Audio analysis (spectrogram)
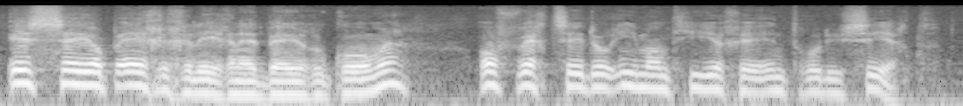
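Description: An actor playing a shrewd, composed French police inspector in a radio play, speaking formally with measured insistence. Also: male voice, medium pitch, expressive, dark tone, natural voice. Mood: stern, probing.

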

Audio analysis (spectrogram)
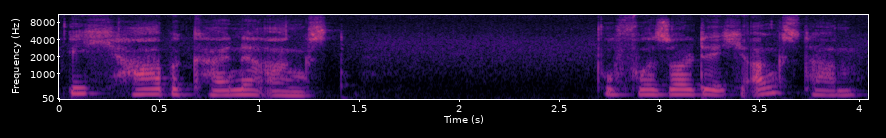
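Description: An actress in an intimate radio drama playing a patient, lonely wife, speaking softly in a breathy half-whisper with gentle persistence. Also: female voice, medium pitch, slow. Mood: wistful, weary. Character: patient, lonely wife seeking her husband's affection.

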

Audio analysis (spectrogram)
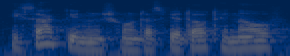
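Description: An actor playing an enigmatic former soldier turned smuggler in a radio play, grave, resigned and cryptic. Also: male voice, lowish voice, brisk, natural voice. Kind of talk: German radio play acting. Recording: long reverberant hall sound.

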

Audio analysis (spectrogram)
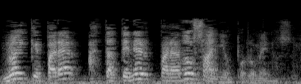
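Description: A man's voice: on the high side, wildly swooping pitch, a little fast, pushed and bright, a little hiss or hum, full character voice. A man playing a practical resourceful friend. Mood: somber. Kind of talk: radio drama acting.

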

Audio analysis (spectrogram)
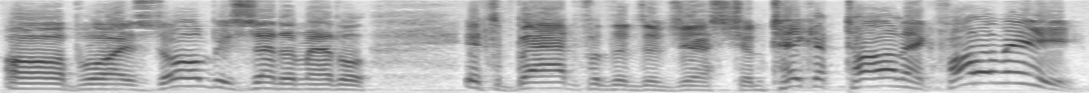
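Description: A man voicing a rowdy male whaling sailor who leads his shipmates in a loud sea shanty. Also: on the high side, big pitch swings, moderate pace, pitched above the performer's own voice. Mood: jolly. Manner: sings and calls out loudly.

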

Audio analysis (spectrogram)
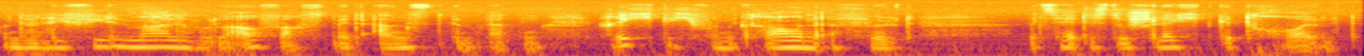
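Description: An actress playing a lonely, depressed, dreamy woman in a radio play monologue, musing haltingly to herself in a breathy half-whisper. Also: lowish voice, sing-song, a bit bright, exaggerated voice. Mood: haunted, remembering.

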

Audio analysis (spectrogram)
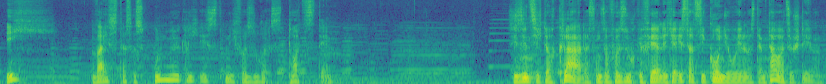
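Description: An actor playing a wry, nervous professor in a German radio play, speaking dryly and stammering with "äh" when flustered. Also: male voice, fairly low pitch, lively intonation, normal speed, a little mellow, faint music behind. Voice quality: gravelly. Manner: dry and cautious, flustered and stammering under pressure. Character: nervous, wry older male professor conspirator. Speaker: professor and undercover policeman.

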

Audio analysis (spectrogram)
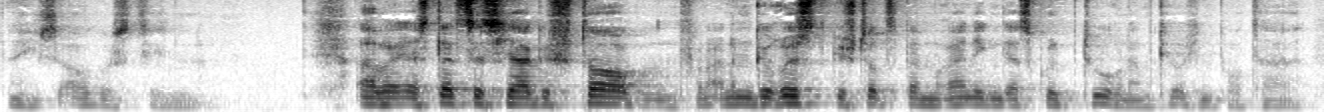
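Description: An actor playing a learned, hesitant medieval monk herbalist in a radio drama, speaking in a deliberate, musing way. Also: male voice, medium pitch, vocal fry, mellow, lightly acted. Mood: pensive, doubtful. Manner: deliberate, musing, with reflective pauses. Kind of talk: German radio drama acting.

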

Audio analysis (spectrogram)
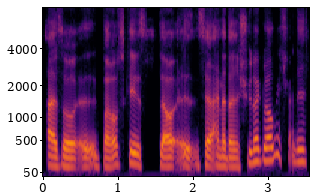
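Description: A man's voice: mid-range voice, animated, fast, vocal fry, no room sound. A man hosting a podcast interview, asking listener questions hesitantly with many fillers. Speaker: podcast host.

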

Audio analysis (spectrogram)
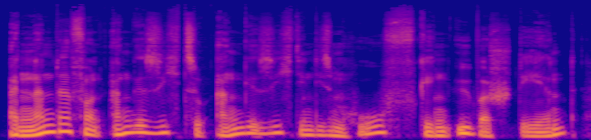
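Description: A man playing a refined, observant first-person narrator in a radio play, reciting literary prose with measured, deliberate phrasing. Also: medium pitch, sing-song, gravelly, dark tone, no echo, clean studio sound. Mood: reflective, intent.

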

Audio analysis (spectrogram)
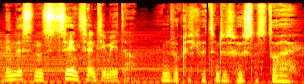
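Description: An actor playing a wounded young soldier who narrates a radio drama in a terse, urgent, defiant way. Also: male voice, medium pitch, moderate pace, background noise, natural voice. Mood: tense, grim. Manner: terse, urgent present-tense telling.

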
